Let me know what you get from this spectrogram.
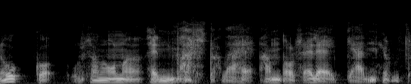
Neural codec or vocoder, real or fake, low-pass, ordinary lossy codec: none; real; 19.8 kHz; none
